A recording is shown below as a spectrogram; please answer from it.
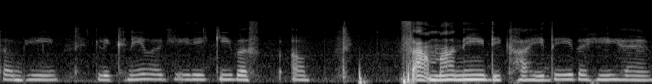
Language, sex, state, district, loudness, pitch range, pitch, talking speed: Hindi, female, Maharashtra, Gondia, -20 LUFS, 205-220 Hz, 215 Hz, 100 wpm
